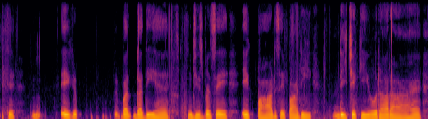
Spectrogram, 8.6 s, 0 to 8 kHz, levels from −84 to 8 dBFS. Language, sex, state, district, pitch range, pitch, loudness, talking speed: Hindi, female, Andhra Pradesh, Anantapur, 170-185 Hz, 175 Hz, -16 LUFS, 120 wpm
